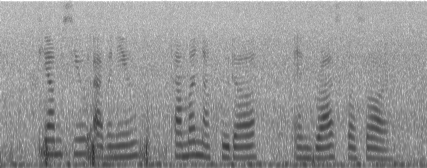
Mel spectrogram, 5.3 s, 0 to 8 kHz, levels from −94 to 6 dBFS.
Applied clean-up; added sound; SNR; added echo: none; Fireworks / Ocean; 3 dB; none.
